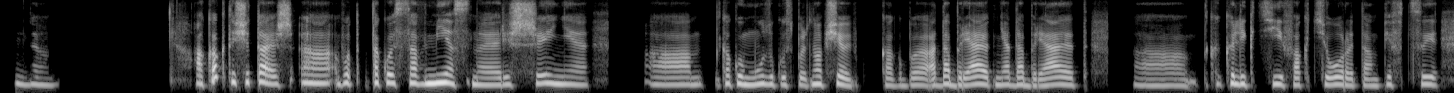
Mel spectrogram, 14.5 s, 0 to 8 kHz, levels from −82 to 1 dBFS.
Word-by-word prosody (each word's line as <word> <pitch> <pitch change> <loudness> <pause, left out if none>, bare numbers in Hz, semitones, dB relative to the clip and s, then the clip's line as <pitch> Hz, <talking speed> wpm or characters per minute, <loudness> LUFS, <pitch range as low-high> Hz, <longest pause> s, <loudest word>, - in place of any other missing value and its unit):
М-да. 190 -3 -8 1.4
А - - +2
как 360 - +4
ты 255 - +1
считаешь 245 -6 +4
а, 225 -1 +1
вот 225 +2 -3
такое 235 -1 +2
совместное 215 -5 +4
решение, 195 -1 +1 0.5
ам, 190 -3 -4 0.2
какую 215 -1 -1
музыку 195 0 -2
используют, 180 0 -5
ну 205 - +2
вообще, 195 -5 +2 0.3
как 165 -1 -6
бы, 175 +1 -3
одобряют, 185 +2 +2
не 185 +1 -3
одобряют, 180 0 -1 0.5
э, 165 -1 -8 0.2
к 205 - -12
коллектив, 200 -2 -1
актеры 185 0 -2
там, 165 -1 -7
певцы- 195 0 -5
190 Hz, 110 wpm, -22 LUFS, 180-210 Hz, 1.4 s, как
